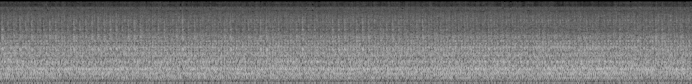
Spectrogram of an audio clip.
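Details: 2003 Acura MDX V6, 208K miles, misfires on all six cylinders, overdue timing belt, ticking valves: loud harsh idle with fast ticking knock; dealership suspects wrist pin or rod bearing, owner suspects jumped timing tooth.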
